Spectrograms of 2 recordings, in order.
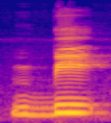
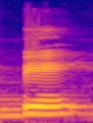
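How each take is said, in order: First: The vowel is a clear 'ee' sound. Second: The vowel is an open 'ay'-like sound. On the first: The speaker calls it right. "कैसा पढ़ना है?" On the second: The speaker calls it wrong. "बे ऐसे नहीं पढ़ना"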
